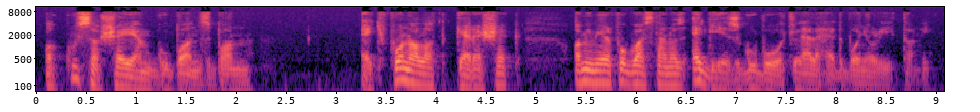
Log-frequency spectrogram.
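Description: A man reading a literary story aloud in a measured, solemn way, in a dull lo-fi recording. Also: rumbling low, sing-song, breathy edge. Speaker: reader.

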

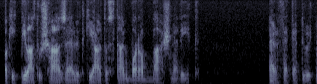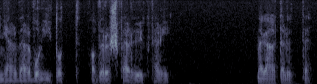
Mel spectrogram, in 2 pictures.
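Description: A man reading a literary story aloud in a measured, solemn way, with a very husky voice. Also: a bass voice. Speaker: reader. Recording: dull lo-fi recording.

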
